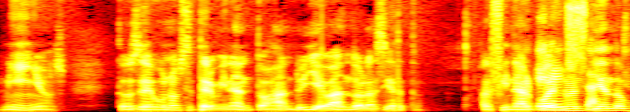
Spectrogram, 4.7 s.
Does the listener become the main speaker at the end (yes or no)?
no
